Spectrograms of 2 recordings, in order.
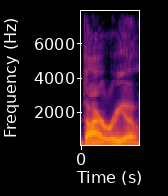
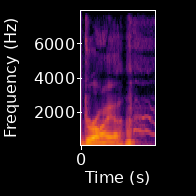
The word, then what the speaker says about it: Drya: saw that ad and said, diarrhea, why do I want a diarrhea pistol? Well, it's pronounced Drya.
